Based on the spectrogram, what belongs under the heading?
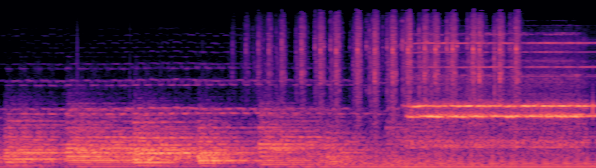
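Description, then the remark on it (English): An old-fashioned telephone bell rings loudly in rapid repeated trills, starting a few seconds in over a low background bed of music or room noise. “I've asked you not to phone me while I'm working.”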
